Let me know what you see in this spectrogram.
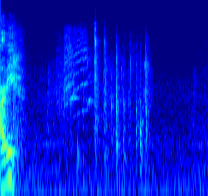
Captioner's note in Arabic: صرير الباب مغلق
